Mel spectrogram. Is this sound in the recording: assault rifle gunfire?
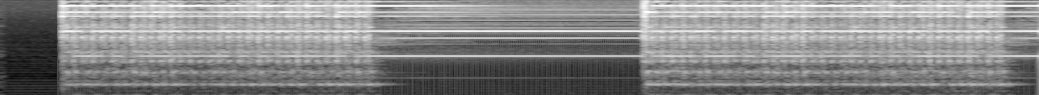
no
